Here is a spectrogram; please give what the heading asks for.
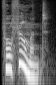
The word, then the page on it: fulfilment: British English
